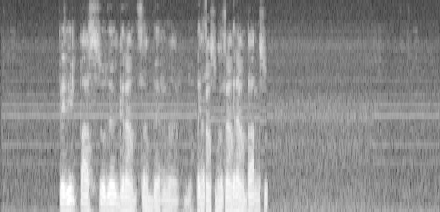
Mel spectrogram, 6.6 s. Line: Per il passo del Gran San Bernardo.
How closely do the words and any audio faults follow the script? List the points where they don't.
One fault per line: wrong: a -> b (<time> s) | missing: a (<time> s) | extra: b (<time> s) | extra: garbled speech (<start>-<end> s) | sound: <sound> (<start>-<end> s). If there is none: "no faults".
extra: garbled speech (3.0-4.0 s)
